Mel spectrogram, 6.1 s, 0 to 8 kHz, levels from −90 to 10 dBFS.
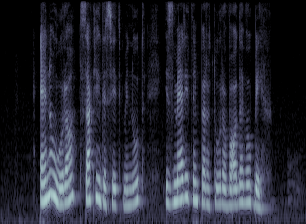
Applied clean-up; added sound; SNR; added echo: none; none; none; none.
